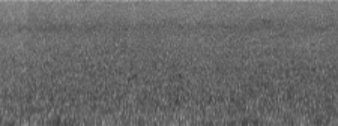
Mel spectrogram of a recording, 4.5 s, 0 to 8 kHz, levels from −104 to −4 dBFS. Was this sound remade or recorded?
remade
